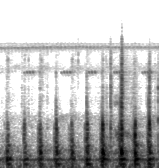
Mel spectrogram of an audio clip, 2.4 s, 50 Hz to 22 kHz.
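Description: Ball bearings on the gear shaft of an Oliver 1850 hydraulic pump being turned and rocked by hand, giving a run of light, uneven clicks, about five a second. The bearings turn smoothly but are loose: worn enough to be replaced, and thought to have set up a vibration hard on the shaft seal.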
